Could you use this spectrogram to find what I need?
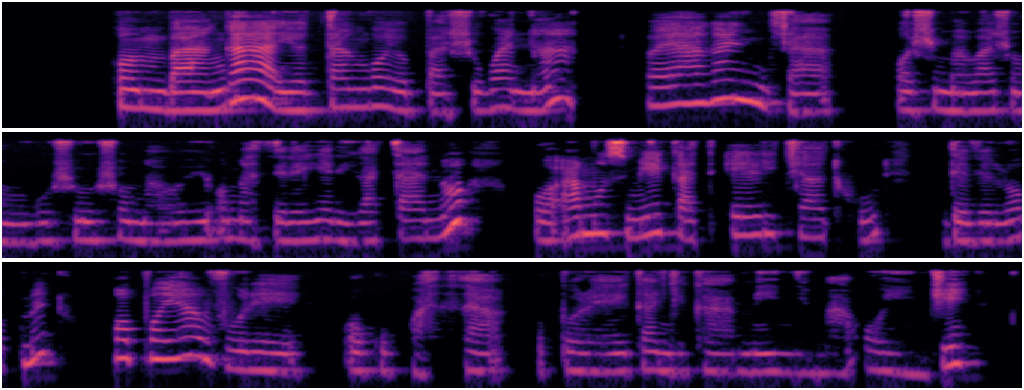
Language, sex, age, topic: Oshiwambo, female, 25-35, finance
